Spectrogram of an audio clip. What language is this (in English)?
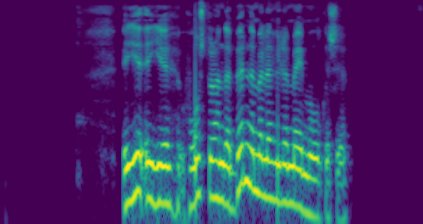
Bashkir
